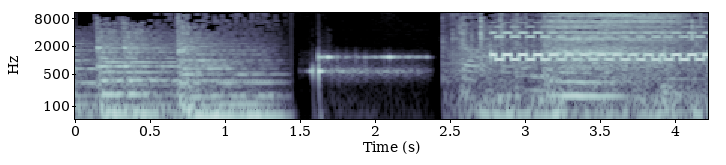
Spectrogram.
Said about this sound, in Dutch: Alweer die telefoon.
